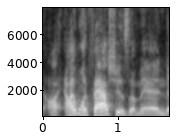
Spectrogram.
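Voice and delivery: usual speaking voice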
